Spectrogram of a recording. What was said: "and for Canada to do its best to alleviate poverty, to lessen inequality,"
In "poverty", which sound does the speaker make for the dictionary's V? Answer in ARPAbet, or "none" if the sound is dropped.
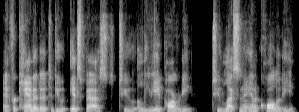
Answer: V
